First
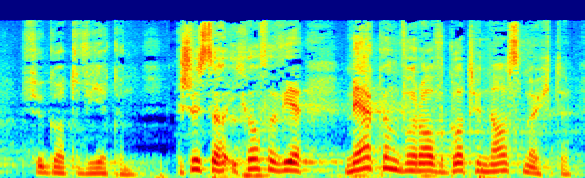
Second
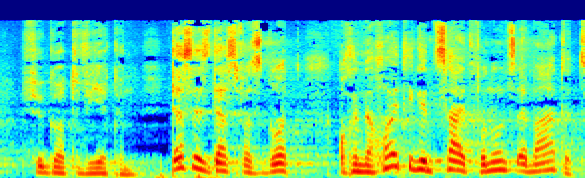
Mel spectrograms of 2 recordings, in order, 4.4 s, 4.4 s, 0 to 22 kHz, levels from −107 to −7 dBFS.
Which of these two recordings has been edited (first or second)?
first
